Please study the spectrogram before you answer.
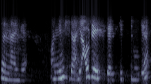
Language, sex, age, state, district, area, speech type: Kannada, female, 18-30, Karnataka, Hassan, rural, conversation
